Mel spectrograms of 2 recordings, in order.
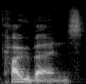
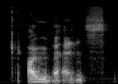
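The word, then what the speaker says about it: Cockburn's: ice stands for Immigration and Customs what it's pronounced anounced coburns right they had this in running pubs for years okay it's coburns uh number four what is the name of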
